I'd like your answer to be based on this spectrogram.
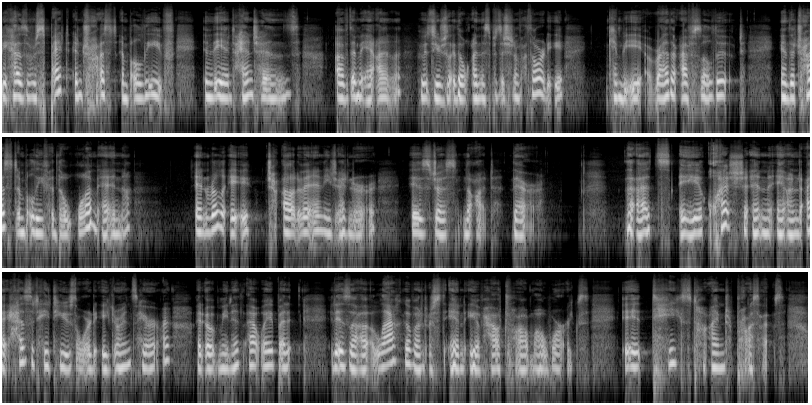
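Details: Woman, a religion reporter, who has spasmodic dysphonia; spasmodic dysphonia.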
